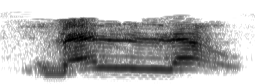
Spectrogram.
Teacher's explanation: بل له اعمل الادغام بس ما تعلقش على اللام، ما تقولش بل له كده هنعملها غنة.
